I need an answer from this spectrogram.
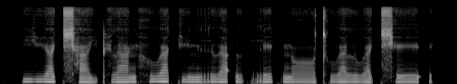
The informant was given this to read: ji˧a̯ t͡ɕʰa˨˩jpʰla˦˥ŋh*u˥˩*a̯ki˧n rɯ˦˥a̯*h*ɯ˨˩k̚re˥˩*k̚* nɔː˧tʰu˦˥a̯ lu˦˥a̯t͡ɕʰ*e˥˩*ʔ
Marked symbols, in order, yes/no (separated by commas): yes, no, yes, yes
